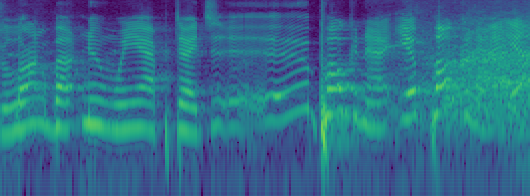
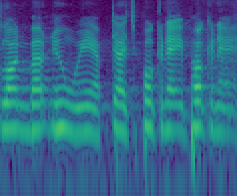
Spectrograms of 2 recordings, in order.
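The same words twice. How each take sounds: First: Plain start building to lilting, animated jingle; inspired audition read with rising flourishes; gifted actress's reading. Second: Lifeless audition reading; rote, monotone line reading; flat read. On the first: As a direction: swing up playfully on each "poking at you". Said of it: "that one gifted woman, that fine actress". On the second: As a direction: read it flat, low and unimpressed. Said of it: "just read it real flat". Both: Acted.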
